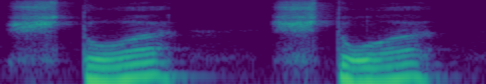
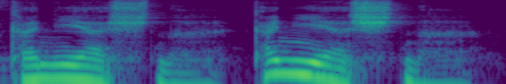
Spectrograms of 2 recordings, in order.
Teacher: the ch sounds more like a sh typically.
